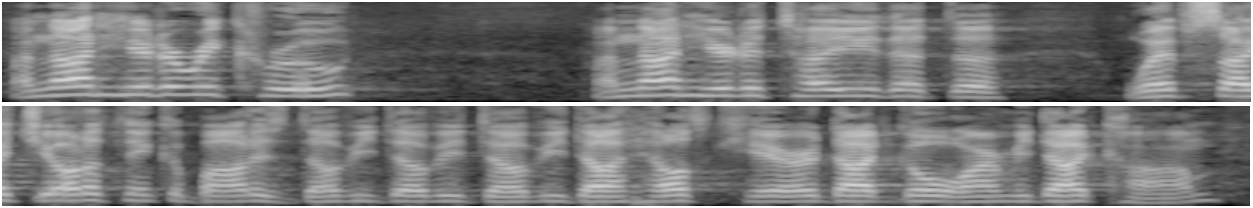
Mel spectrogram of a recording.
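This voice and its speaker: A middle-aged man from Hawaii giving an informal keynote as an Army general and physician, telling personal stories in a folksy, halting way. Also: fairly high pitch, steady tone.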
